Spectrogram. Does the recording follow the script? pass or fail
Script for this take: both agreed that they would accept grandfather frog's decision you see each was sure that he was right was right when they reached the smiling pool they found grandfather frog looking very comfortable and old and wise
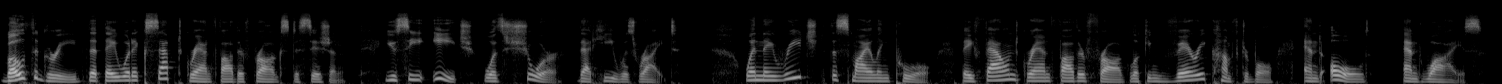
fail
